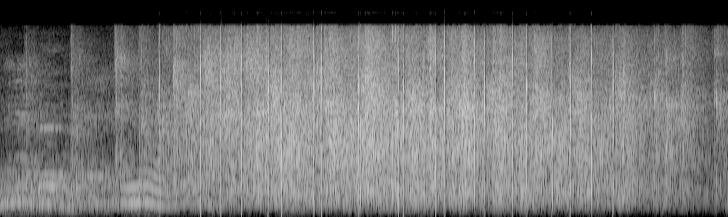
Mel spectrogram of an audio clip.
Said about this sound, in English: Thank you for clapping.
